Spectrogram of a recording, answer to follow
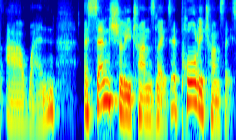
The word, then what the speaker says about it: awen: and the meaning of awen consisting of two syllables awen essentially translates it poorly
